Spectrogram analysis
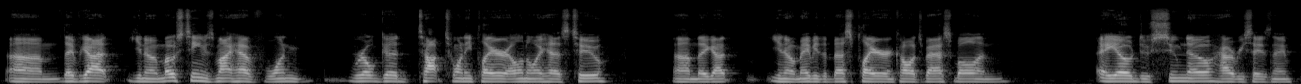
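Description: A man's voice: medium pitch, level tone, a little slow, fairly bright tone, clear, resonant tone. A man co-hosting a casual sports podcast, giving his picks in a matter-of-fact way. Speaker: podcast co-host.

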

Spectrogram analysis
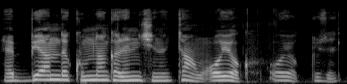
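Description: A woman giving casual let's play commentary on a mobile game, chatting with viewers and scolding the game in slangy outbursts between quiet mutters. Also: lowish voice, fairly quick. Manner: chats with viewers, drifts into mutters and whispers. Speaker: gaming video creator.

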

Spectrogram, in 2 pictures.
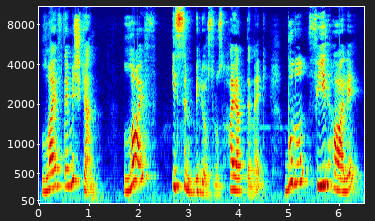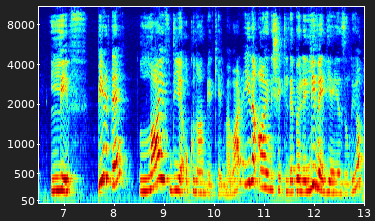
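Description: A woman in her thirties from Turkey giving a casual, playful English pronunciation lesson, chatty and teasing with quick asides. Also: a little high, sing-song. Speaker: English teacher.

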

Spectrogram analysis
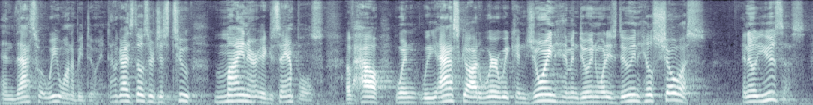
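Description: A man's voice: on the high side, moderate pace, fairly bright tone. A man preaching as a pastor, telling a personal story in an earnest, confessional way and voicing his own thoughts. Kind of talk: sermon storytelling. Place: church sanctuary. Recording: long hall reverb.

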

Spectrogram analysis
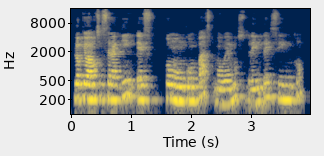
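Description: A woman's voice: medium pitch, moderate pace, darkish tone. A woman teaching a step-by-step sewing tutorial, patient and instructive as she counts out measurements. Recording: echoey room, voice a bit far from the mic, faint noise.

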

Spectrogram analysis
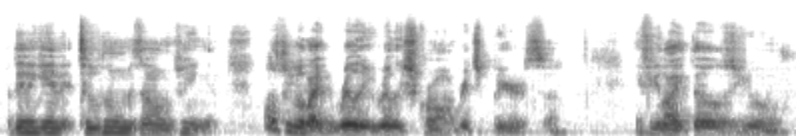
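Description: A man's voice: medium pitch, fairly even intonation, brisk, darkish tone, slight background noise. A young man giving a casual, rambling beer review on video, hesitant and full of fillers.

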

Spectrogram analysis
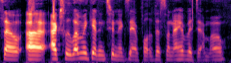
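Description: Speaking very fast in a mid-range voice, a conference speaker in her thirties delivers a long technical explanation full of fillers. She is in a lecture room that has a projector screen.

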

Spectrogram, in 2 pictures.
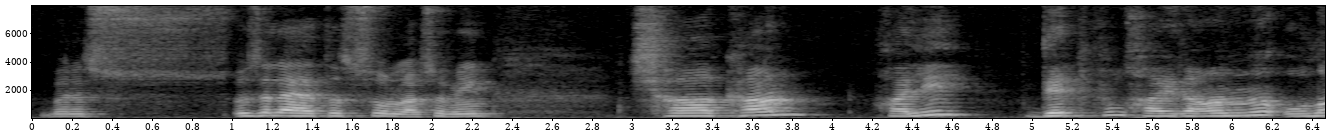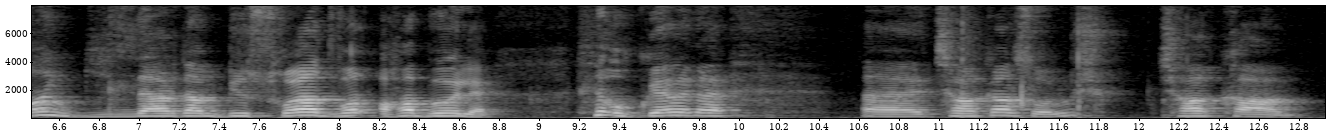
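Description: A young man answering viewer questions in a casual vlog from his bedroom, chatty and joking, sometimes getting heated. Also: high-pitched. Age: young adult. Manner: chatty, joking, quick shifts between calm and heated.

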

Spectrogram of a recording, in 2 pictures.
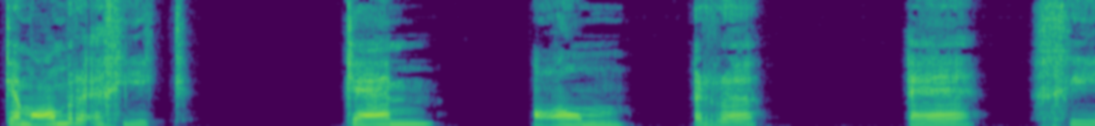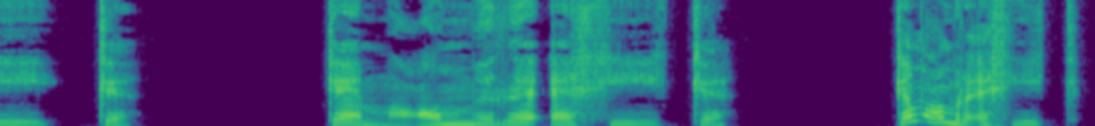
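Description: A woman language teacher says phrases with great care and very slowly, then repeats them one word at a time. Her voice is soft and mellow. The sound is dry and close, with no room echo. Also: medium pitch. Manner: clear, deliberate, splits phrases into single words. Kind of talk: slow word-by-word pronunciation drill.

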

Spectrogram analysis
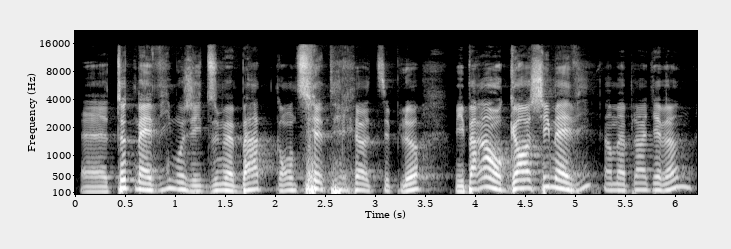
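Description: A man's voice: on the high side, expressive, normal speed. A young man with a Quebec French accent doing a self-deprecating stand-up routine on a comedy club stage, laughing at his own jokes.

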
